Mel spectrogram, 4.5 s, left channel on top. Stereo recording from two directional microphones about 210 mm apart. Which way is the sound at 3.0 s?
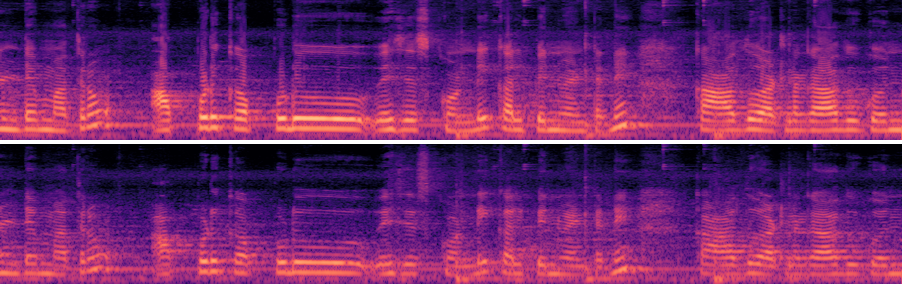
20° left (ahead or behind).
